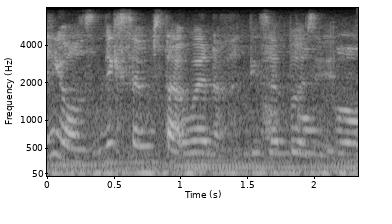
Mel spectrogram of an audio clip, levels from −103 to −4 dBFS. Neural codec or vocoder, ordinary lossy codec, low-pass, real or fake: none; none; none; real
